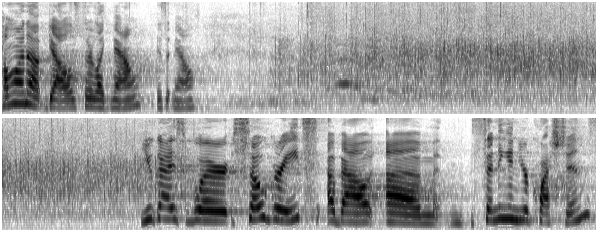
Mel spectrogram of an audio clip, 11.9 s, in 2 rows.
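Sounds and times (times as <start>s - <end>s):
speech: 0.0s - 2.1s, 7.3s - 11.8s
audience applauding a panel of women: 2.4s - 7.7s.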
